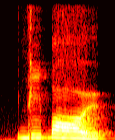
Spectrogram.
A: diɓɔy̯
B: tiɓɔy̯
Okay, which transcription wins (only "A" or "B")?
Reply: A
